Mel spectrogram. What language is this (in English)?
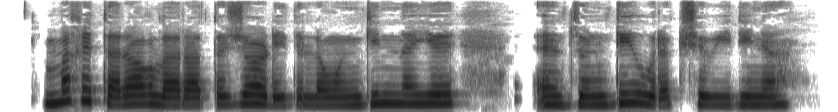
Pashto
